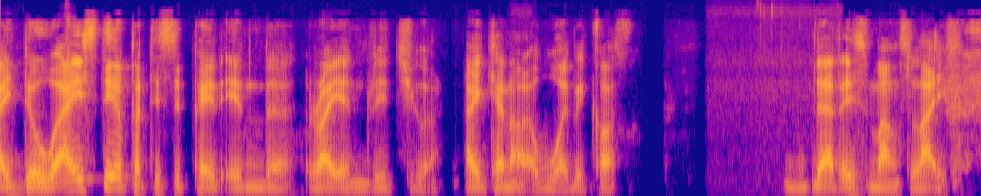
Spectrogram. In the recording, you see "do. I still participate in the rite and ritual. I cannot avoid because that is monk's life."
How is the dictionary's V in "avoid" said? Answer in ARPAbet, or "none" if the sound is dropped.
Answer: W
